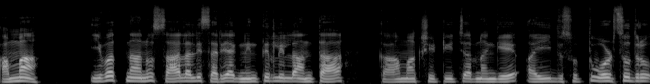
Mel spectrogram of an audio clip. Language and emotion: Kannada, sad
